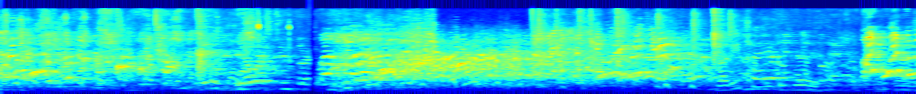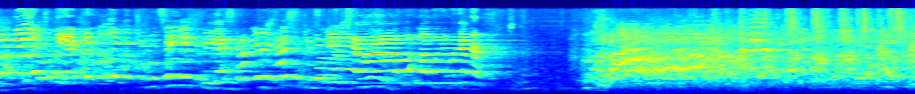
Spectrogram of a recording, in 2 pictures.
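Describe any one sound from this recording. A large crowd of women cheers and chatters loudly in an echoing hall.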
